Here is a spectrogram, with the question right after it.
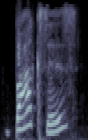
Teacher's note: And any time an ES is added to make a plural word like boxes, for example, the S is always pronounced as a Z sound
